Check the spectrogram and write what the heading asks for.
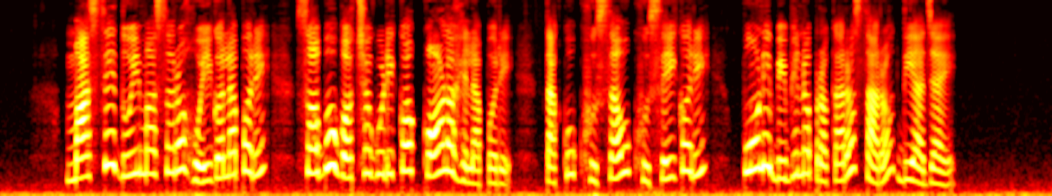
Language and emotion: Odia, neutral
